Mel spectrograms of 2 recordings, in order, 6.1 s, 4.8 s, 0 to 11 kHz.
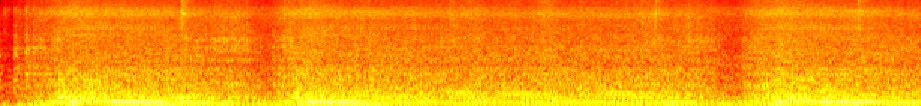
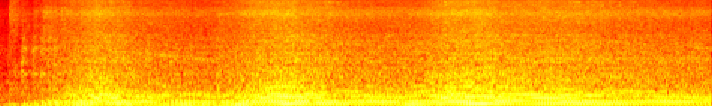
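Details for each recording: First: Honda Vario 125/150/160 injection scooter, throttle blips swell slowly and sag rather than snapping up, lazy delayed pickup that is dangerous when overtaking; hesitation caused by a misadjusted TPS (throttle position sensor). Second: Honda Vario fuel-injected scooter (125/150/160) being repaired for slow, delayed throttle response: after the fix, pitch climbs and falls smoothly with each throttle blip, no stumble or hesitation; engine speed now follows the throttle in rhythm.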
